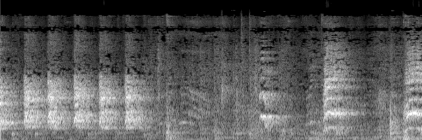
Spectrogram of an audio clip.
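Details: A dog in protection training gives several rough barks at first, then sparser barks mixed with a person talking in a reverberant space.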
